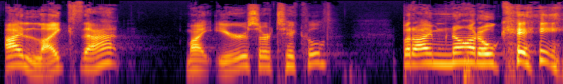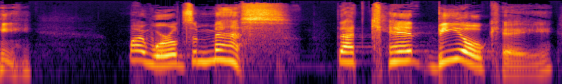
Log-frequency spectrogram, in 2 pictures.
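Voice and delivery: pleading with himself, voice climbing high; retold inner protest. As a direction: raw retold despair, pitched high. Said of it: "I walked away saying".

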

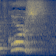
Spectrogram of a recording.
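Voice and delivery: mock obvious reply. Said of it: "And we're like".

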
